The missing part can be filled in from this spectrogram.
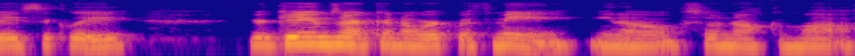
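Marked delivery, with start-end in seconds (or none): none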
